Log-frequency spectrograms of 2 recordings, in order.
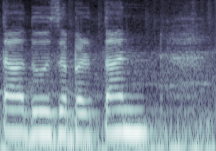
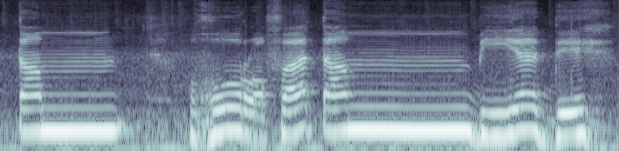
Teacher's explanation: آپ نے میم کو پڑھنا ہے، نون کی آواز ختم ہو جائے گی۔ ویسے عام طور پہ ہوتا ہے تا دو زبر تن، لیکن ہم نے اس کو پڑھنا ہے تم، غرفتم بیدہ، اسے اقلاب کا قاعدہ کہتے ہیں۔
